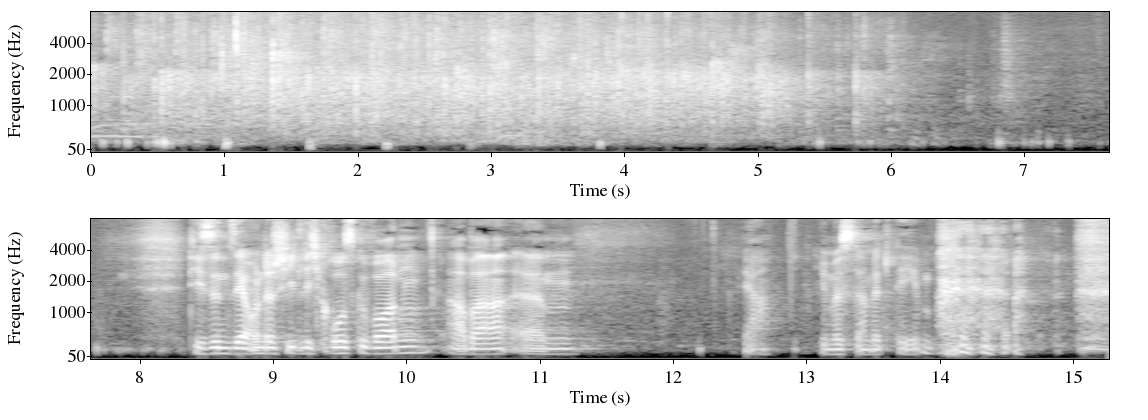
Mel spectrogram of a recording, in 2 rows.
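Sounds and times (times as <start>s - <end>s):
audience applause: 0.0s - 6.2s
speech: 8.4s - 11.4s, 13.2s - 14.8s
laughter: 14.0s - 15.2s.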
